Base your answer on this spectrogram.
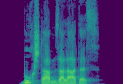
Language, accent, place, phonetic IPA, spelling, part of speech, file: German, Germany, Berlin, [ˈbuːxʃtaːbn̩zaˌlaːtəs], Buchstabensalates, noun, De-Buchstabensalates.ogg
- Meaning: genitive of Buchstabensalat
